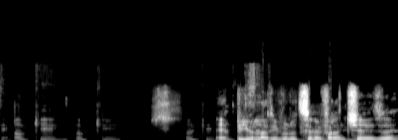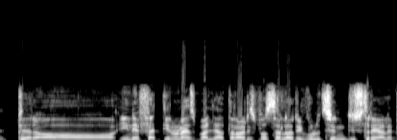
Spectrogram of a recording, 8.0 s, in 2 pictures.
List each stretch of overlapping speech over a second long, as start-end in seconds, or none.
2.1-3.6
